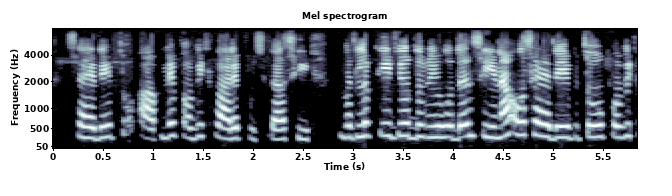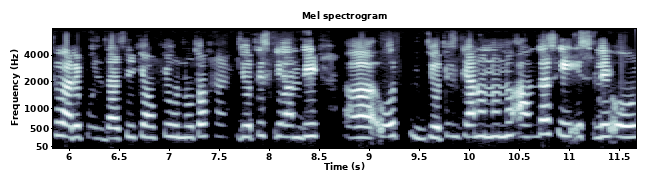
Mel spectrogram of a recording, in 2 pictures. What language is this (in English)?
Punjabi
